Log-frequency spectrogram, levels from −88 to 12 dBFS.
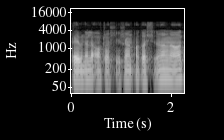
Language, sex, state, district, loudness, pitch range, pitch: Chakma, male, Tripura, Dhalai, -19 LUFS, 90-95 Hz, 90 Hz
